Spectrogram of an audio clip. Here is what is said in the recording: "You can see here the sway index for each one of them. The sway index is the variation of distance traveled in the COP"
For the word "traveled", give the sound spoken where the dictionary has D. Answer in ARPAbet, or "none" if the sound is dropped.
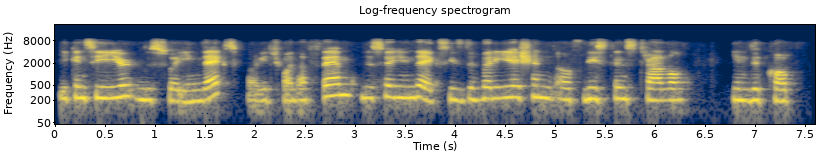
none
